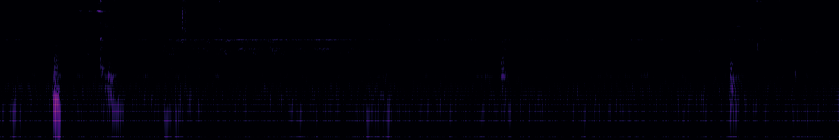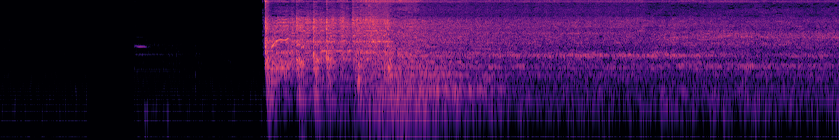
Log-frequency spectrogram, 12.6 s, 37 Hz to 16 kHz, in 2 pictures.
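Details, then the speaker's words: 2004 Ford Taurus after replacing leaking vacuum hose: near silence, then cranks, catches and settles into smooth, steady idle with no hissing; vacuum leak fixed, normal idle. "all right I don't hear it anymore I believe we're all set"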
